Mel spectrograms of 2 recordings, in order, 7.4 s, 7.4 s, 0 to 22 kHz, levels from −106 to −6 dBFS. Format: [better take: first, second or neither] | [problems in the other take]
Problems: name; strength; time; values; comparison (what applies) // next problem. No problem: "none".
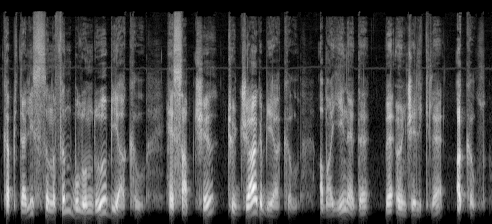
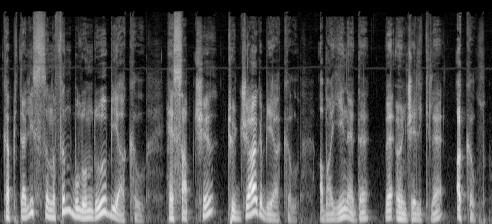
second | thin; very; fading below 350 Hz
